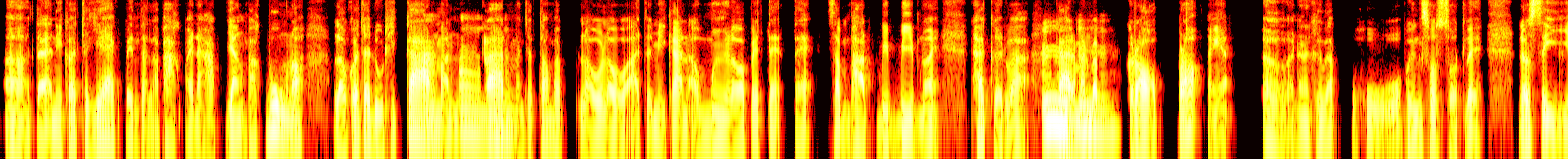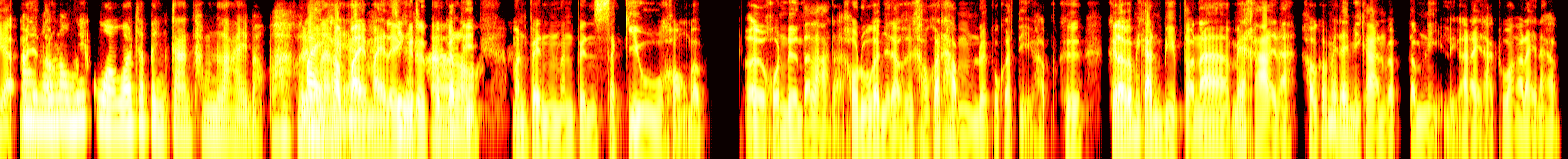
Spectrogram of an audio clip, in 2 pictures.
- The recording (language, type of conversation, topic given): Thai, podcast, มีเทคนิคอะไรบ้างในการเลือกวัตถุดิบให้สดเมื่อไปตลาด?
- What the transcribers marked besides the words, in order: laughing while speaking: "แบบว่า"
